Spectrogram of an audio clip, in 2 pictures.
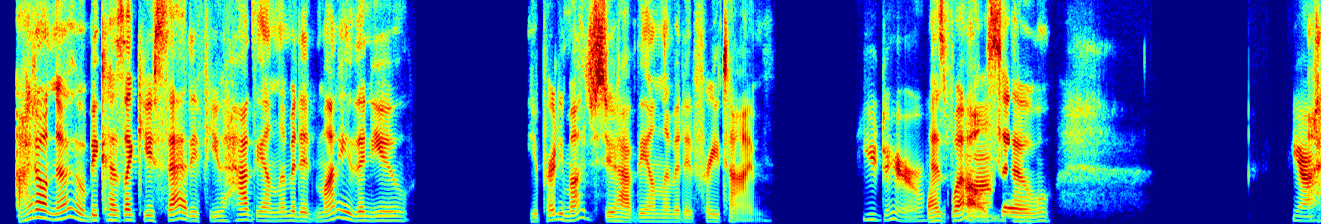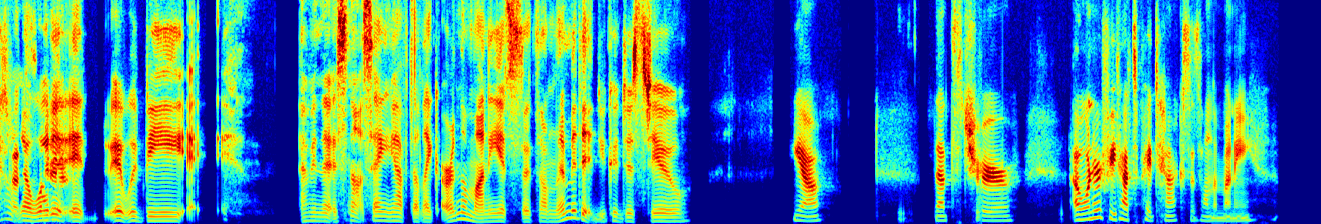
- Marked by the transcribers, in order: other background noise; sigh; tapping
- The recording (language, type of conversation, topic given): English, unstructured, What do you think is more important for happiness—having more free time or having more money?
